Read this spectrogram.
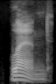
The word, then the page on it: lend: American English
